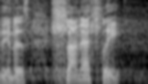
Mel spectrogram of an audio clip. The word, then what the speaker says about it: Llanelli: And so the name of this town is not Llanelli, as many Americans or people from around the world would pronounce it. It's Llanelli. Llanelli.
